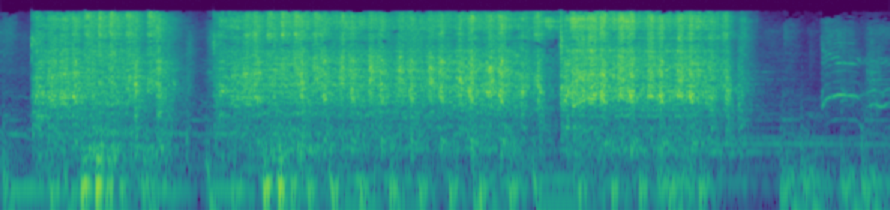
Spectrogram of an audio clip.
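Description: Honda Tiger's single-cylinder four-stroke engine revved three times as the throttle is twisted at the grip, a test of the newly fitted throttle cable, which still opens the throttle too little. The revving stops about six seconds in.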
